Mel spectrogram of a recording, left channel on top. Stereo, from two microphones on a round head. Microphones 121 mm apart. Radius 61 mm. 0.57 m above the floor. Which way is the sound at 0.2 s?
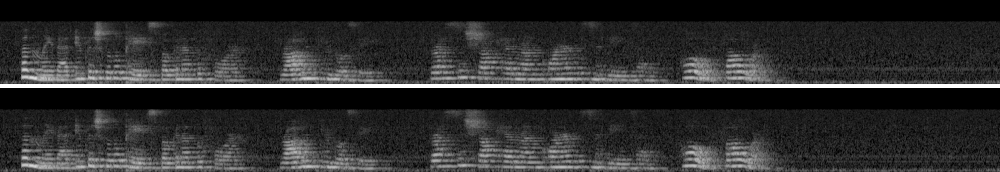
35° left (ahead or behind).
